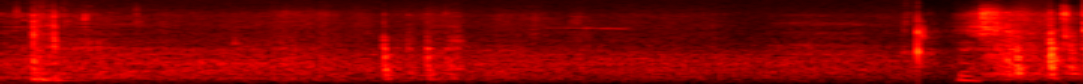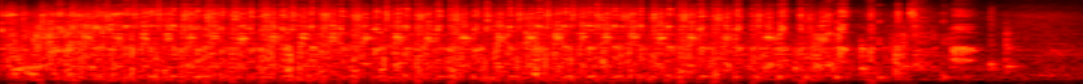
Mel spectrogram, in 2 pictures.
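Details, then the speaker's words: MTD Yard Machine snow blower small engine, sat about a year and a half untreated, carburetor assumed gummed up: quiet cranking then a harsh rapid popping burst that dies; it fires only on starting fluid, showing compression and spark but no fuel from the carburetor. "There we go. So, it's spurled. So, that means it has compression and spark. Just has no fuel yet."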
